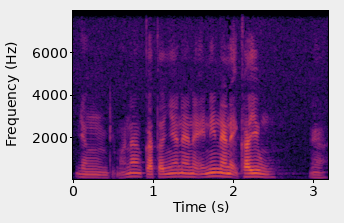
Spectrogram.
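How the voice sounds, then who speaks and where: A man's voice: fairly high pitch, normal speed, highs cut off. A man hosting a spiritual mystery channel in casual chat, loose and talkative with many fillers and frequent laughs.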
